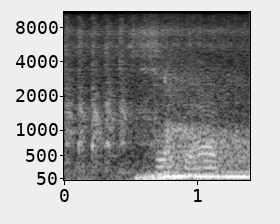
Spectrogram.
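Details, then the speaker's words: Chevrolet Corvette C7 after replacing all valve lifters for a collapsed AFM lifter that caused P0300 misfire and valve train noise: starts after a brief crank, smooth even low idle, no ticking or misfire; fixed. "okay now the engine is running without any fire and without any noise we have we had a fix"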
